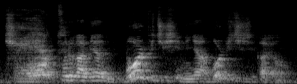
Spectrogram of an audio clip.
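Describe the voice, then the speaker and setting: The senior pastor delivering this Sunday sermon has a somewhat high, slightly bright voice and speaks a little fast with plenty of animation. He fires rhetorical questions at his congregation, recorded from a distance in an echoey church sanctuary.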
